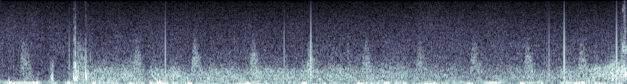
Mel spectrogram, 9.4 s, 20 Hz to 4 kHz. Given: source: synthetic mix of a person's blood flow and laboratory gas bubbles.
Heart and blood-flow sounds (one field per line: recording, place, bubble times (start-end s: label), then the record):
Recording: Doppler ultrasound of blood flow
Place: subclavian vein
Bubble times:
0.75-0.83 s: bubbles
1.06-1.21 s: bubbles
1.23-1.42 s: bubbles
9.16-9.22 s: bubbles
9.32-9.42 s: bubbles
From the record:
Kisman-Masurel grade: 223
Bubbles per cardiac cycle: several, 3 to 8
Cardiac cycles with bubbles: 10 to 50%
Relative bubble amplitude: loud (0.450 to 0.775)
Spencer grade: 2 (many but less than half of the cardiac periods contain bubble signals, singularly or in groups)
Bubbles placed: anywhere in the cardiac cycle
